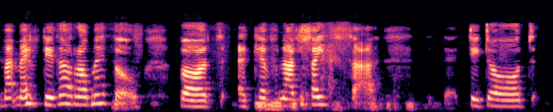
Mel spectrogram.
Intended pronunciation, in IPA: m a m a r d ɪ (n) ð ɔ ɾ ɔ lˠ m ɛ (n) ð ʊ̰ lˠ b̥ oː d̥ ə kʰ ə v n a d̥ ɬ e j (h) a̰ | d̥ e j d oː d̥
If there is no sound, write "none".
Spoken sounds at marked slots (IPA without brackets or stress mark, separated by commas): none, none, θ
